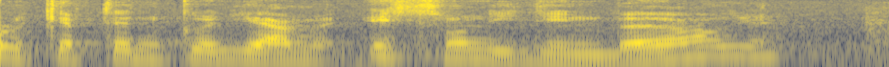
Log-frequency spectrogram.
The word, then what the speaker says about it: Hindenburg: Captain Koniam et son Hindenburg, enfin son Hindenburg, on va le prononcer à l'allemande, hein.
